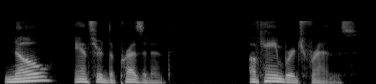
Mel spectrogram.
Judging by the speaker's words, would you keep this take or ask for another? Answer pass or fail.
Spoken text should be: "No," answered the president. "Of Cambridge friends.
pass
